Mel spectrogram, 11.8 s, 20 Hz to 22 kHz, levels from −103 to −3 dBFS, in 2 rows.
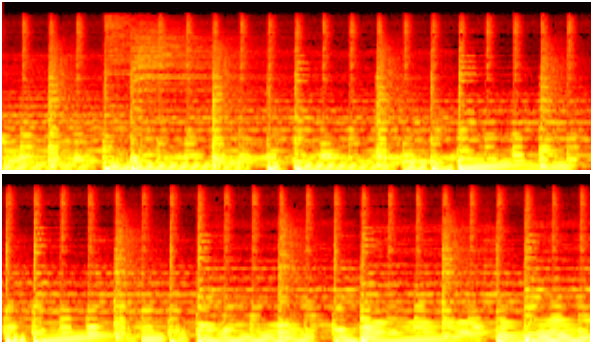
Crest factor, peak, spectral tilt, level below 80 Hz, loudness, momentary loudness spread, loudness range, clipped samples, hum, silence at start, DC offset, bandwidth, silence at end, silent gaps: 16 dB; 0 dBFS; -6.5 dB/octave; -20 dBFS; -18 LUFS; 5 LU; 1 LU; under 0.1%; none; 0 s; under 0.1%; 16.5 kHz; 0 s; none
